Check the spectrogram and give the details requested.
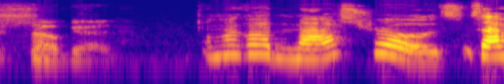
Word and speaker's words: Mastro's: Oh my god, Mastros.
